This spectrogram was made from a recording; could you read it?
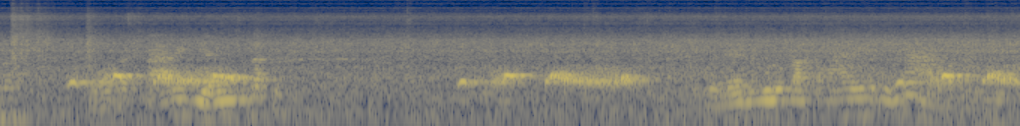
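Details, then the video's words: Spotted dove cooing in low, soft, hooting phrases, each a few mellow coos ending in a drawn-out note, repeated roughly every two and a half seconds over a steady background hiss. "Suara Burung Tekukur Bersih-Suara Burung Tekukur Buat Pancingan"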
